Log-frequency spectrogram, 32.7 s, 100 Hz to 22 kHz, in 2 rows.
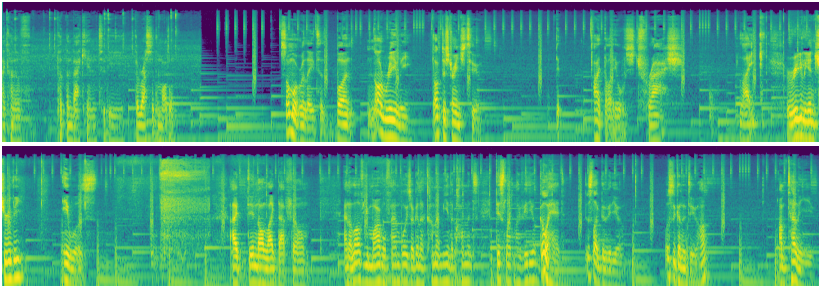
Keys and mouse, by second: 0.4 alt+z, 2.0 click, 2.0-4.1 shift+middle drag, 3.0 f, 4.1 right click, 4.1-5.9 middle drag, 4.3 f, 5.9 right click, 6.0-14.5 shift+middle drag, 6.7 f, 9.2 `, 15.1 Tab, 16.2 `, 18.3 Tab, 19.4 click, 19.9 click, 22.4 g, 23.7-28.2 shift+middle drag, 25.6 `, 26.0 `, 28.0 Tab, 29.8 Tab, 30.1 click, 31.3 f.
